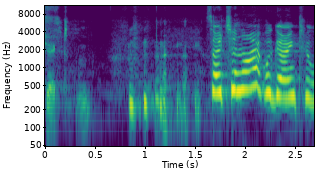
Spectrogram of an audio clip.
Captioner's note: chuckles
